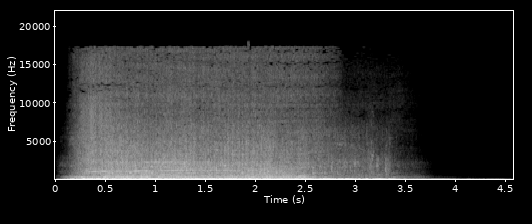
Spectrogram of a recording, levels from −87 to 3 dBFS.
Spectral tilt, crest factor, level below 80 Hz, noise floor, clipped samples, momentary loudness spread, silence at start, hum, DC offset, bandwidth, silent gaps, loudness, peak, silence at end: -6 dB/octave; 10 dB; -10 dBFS; -50 dBFS; under 0.1%; 8 LU; 0.1 s; none; under 0.1%; 15.5 kHz; none; -13 LUFS; 0 dBFS; 0.9 s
